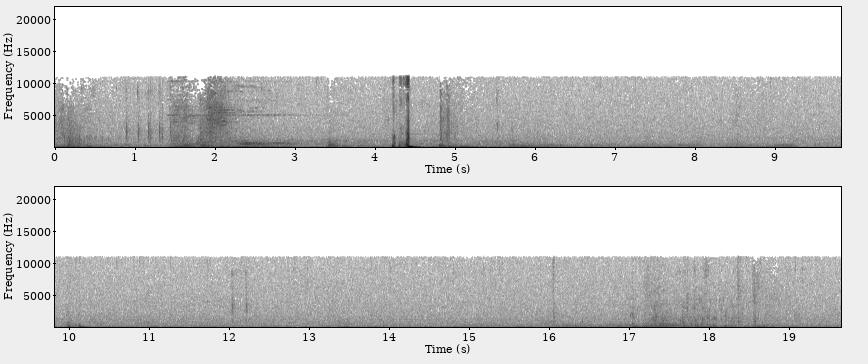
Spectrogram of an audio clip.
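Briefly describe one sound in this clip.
Magic spell effects whoosh and crackle in bursts.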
